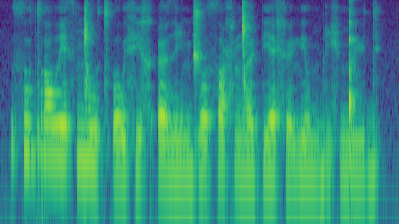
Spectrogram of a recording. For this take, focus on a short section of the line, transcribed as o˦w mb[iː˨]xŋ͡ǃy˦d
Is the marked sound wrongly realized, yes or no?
yes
